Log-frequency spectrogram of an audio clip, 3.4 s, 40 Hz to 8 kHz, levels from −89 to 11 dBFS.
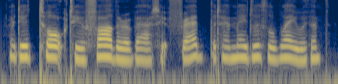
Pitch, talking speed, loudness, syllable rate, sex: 210 Hz, 285 wpm, -17 LUFS, 6.3 syllables/s, female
